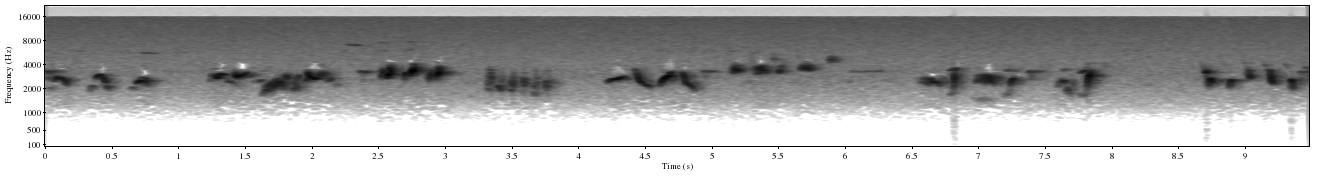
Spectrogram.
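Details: Singing brown thrasher delivering a steady series of distinct phrases, chirpy and scratchy notes often doubled, separated by brief gaps, with soft background noise throughout.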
